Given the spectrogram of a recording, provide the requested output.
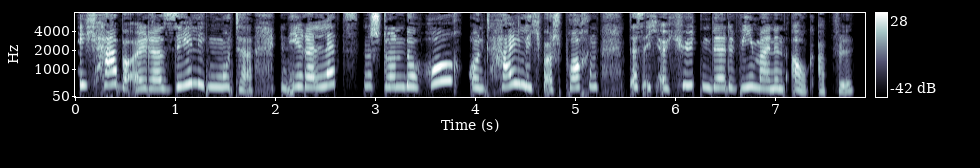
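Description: A woman's voice: high-pitched, very animated, normal speed, bright, forceful tone, dry recording, clean studio sound, voice pushed up, full character voice. A woman doing a stern, worried aunt. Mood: solemn. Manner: insistent and scolding.

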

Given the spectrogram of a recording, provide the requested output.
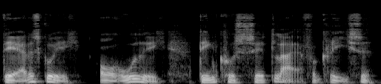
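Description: Deep husky male audiobook narrator. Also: animated, a little mellow, no room sound, clean studio sound. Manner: measured, ominous storytelling.

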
